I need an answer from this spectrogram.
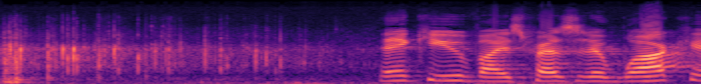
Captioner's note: applause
